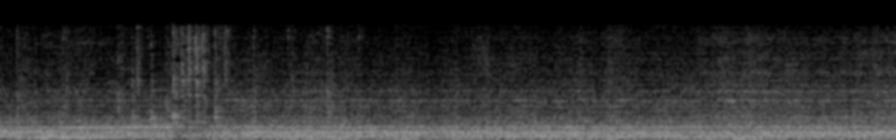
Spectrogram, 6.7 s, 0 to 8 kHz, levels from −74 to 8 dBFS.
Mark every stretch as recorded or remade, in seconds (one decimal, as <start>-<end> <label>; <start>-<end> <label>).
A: 0.0-6.7 recorded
